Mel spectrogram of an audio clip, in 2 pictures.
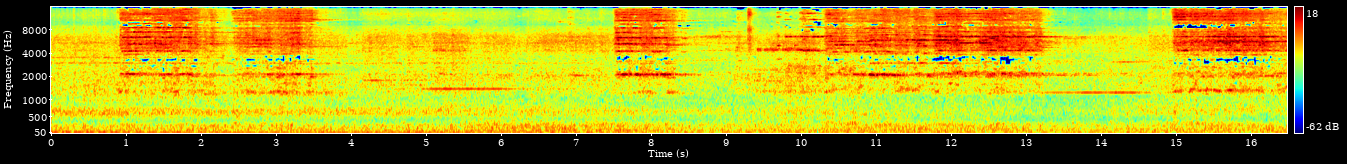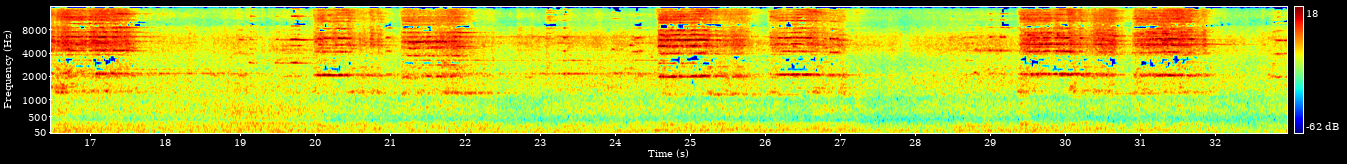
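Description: Freight train of hopper wagons rolling past on steel rails: a steady low rumble of wheels on track, heaviest in the first couple of seconds as the diesel locomotives pull away. High-pitched metallic wheel squeals come and go every few seconds over the rumble.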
